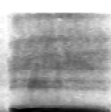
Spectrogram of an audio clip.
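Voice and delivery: long, held "E"; E sound. Acted. Sock repeats the letter for puppeteer, long held "E". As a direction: puppet sounding out "E" as one drawn-out vowel. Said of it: "Now say E".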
